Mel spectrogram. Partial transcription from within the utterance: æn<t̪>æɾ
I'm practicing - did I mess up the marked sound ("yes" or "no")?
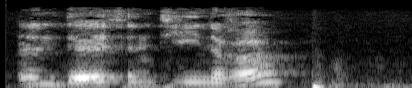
yes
